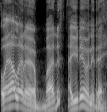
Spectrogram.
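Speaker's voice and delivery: put-on voice, loud and swooping.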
